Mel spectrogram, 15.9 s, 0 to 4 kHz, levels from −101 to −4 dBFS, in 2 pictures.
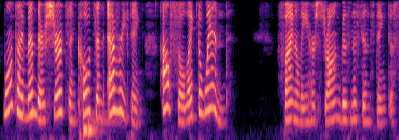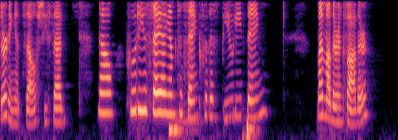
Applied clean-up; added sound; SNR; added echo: classical method WPE with log-MMSE.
